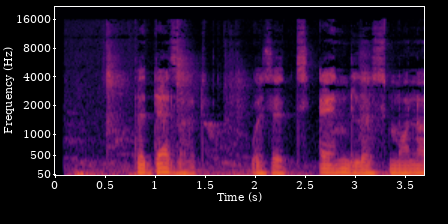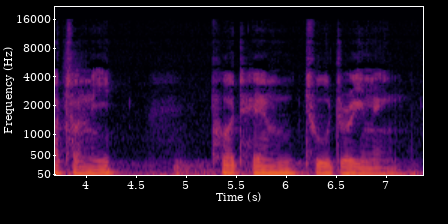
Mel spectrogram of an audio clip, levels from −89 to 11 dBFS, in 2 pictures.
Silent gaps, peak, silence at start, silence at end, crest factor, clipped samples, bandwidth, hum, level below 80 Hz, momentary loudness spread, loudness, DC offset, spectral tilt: none; -12 dBFS; 0.1 s; 0 s; 18 dB; under 0.1%; 16 kHz; none; -38 dBFS; 15 LU; -31 LUFS; under 0.1%; -5.5 dB/octave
